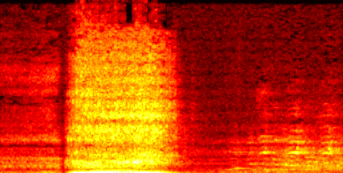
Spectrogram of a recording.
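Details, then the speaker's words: An adult imitates a snore that sounds on the breath out while the breath in is silent: a single loud, rough, low expiratory snoring noise with quiet breathing around it. "Ah memang kalung ngorok itu kan ada tiga macam yakni dia ada orang yang tariknya Hai ada yang tarifnya Hai tadi Apa tariknya bunyi sekarang tariknya Diam lepasnya yang bunyi"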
